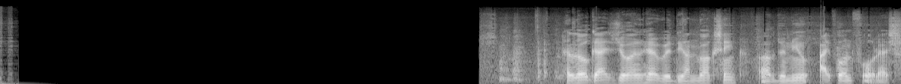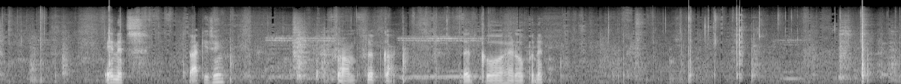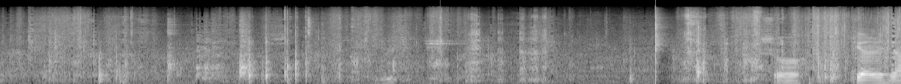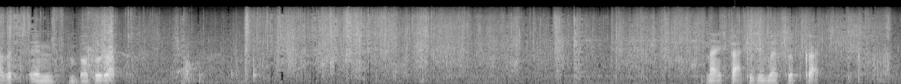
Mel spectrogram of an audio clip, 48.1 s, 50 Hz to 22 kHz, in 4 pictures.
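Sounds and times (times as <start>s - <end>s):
bubble wrap crinkling: 12.0s - 26.2s, 27.0s - 32.2s, 32.9s - 48.0s
packaging rustling and tearing: 12.0s - 26.2s, 27.0s - 31.7s, 33.0s - 48.0s
sharp snaps and clicks: 32.8s - 33.0s.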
